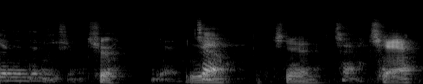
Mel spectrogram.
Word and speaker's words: C: Che. Che. Che. Che. It's like CHA, maybe.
